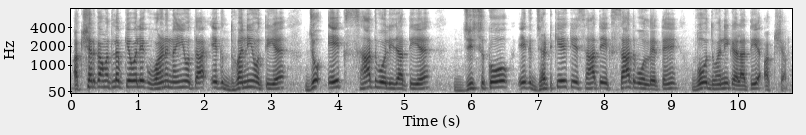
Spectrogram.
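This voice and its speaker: Male grammar lecturer, high voice, unhurried delivery, repeats terms and quizzes the class rhetorically. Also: expressive. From India. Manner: repeats key terms and asks rhetorical questions. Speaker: Hindi grammar teacher. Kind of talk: exam-prep grammar lecture.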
